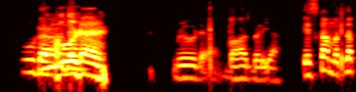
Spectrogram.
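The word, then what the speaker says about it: Bruder: ब्रूडर ब्रूडर।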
